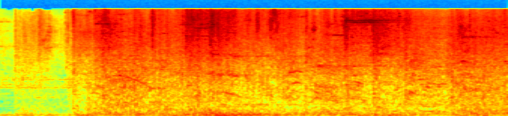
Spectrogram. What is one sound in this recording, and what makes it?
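Magic spells whoosh and crash in a fight.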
